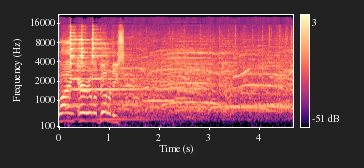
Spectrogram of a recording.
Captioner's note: bell dinging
